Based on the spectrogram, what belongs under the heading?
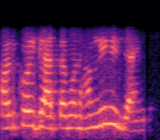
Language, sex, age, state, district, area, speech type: Urdu, female, 30-45, Bihar, Darbhanga, rural, conversation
